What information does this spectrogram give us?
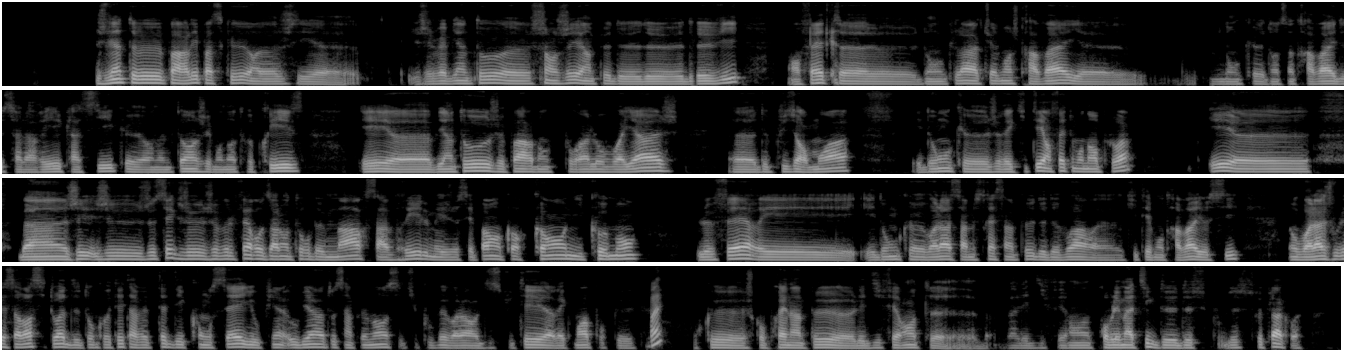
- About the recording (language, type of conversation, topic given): French, advice, Comment savoir si c’est le bon moment pour changer de vie ?
- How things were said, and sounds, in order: other background noise; stressed: "comment"; drawn out: "et"; "bien" said as "pien"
